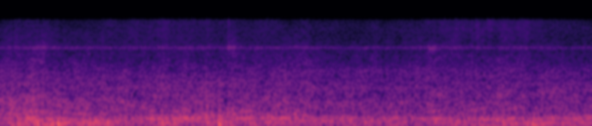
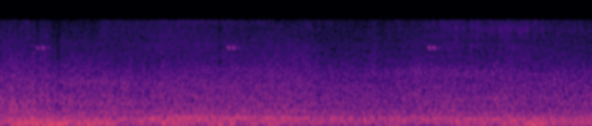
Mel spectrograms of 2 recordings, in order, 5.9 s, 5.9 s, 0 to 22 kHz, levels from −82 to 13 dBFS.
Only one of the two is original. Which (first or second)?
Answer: second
